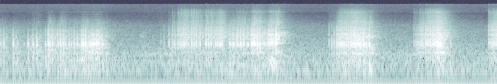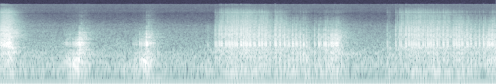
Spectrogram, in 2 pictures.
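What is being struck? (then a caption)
Fabric-covered storage box. Long silver nails scratch the fabric of a large pink patterned fabric-covered storage box or ottoman in nine separate bursts. Long raspy strokes at the start and end frame a run of shorter, quicker scrapes in the middle, each a dry, bright scratching hiss with quiet gaps between.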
